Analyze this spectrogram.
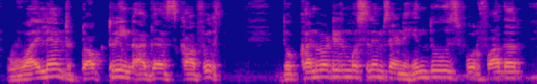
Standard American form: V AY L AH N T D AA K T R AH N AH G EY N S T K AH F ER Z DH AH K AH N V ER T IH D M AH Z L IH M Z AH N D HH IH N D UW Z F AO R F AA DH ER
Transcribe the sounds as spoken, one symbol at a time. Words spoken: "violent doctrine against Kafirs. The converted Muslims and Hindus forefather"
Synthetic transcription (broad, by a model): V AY L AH N T D AA K T R AH N AH G EY N S T K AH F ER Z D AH K AH N V ER T IH D M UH S L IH M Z AH N D HH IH N D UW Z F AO R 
